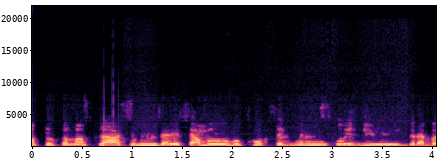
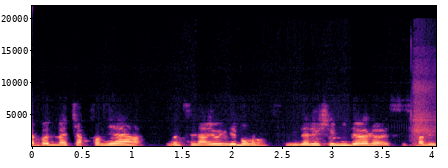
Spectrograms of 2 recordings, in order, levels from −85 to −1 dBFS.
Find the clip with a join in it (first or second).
first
